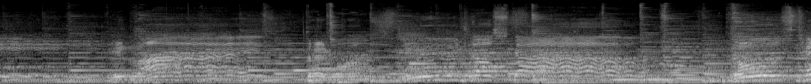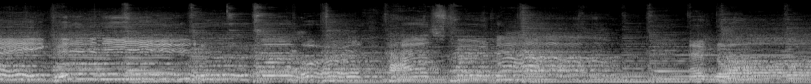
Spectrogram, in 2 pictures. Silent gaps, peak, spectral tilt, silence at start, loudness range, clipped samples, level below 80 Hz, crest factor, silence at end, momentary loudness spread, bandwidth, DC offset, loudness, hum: none; -4 dBFS; -5 dB/octave; 0 s; 4 LU; under 0.1%; -50 dBFS; 14 dB; 0 s; 7 LU; 19 kHz; under 0.1%; -19 LUFS; none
